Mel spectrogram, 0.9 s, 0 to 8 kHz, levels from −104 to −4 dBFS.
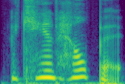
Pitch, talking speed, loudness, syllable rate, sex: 225 Hz, 255 wpm, -15 LUFS, 5.3 syllables/s, female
